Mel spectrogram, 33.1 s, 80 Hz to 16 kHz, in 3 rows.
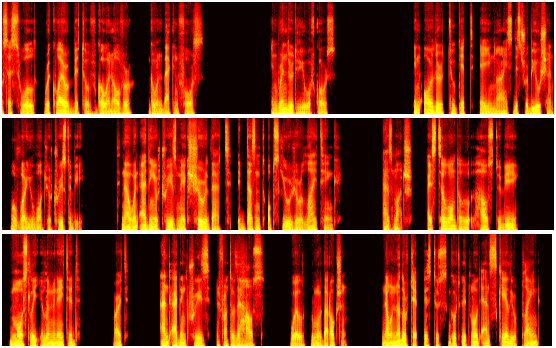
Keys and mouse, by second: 0.0 click, 0.3 click, 0.7 click, 3.5 click, 3.9 KP_0, 4.8 middle drag, 8.2 n, 9.0 click, 9.7 KP_0, 10.9 click, 11.6 middle click, 12.0 click, 13.9 ctrl+z, 14.2 click, 14.4 KP_0, 15.1 middle click, 15.7 KP_0, 16.7 click, 17.5 click, 17.8 click, 18.3 ctrl+z, 18.6 click, 20.1 middle click, 20.7 z, 21.1 click, 21.6 middle drag, 21.8 click, 24.5 click, 25.0 click, 26.0 Tab, 26.7 s, 27.0 0, 27.2 ., 27.3 1, 27.7 Return, 29.4 Tab.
